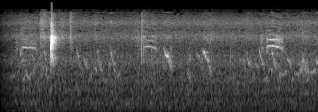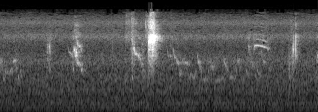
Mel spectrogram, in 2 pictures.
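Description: Budgerigars chatter noisily with quick, scratchy chirps and sharp high squeaks.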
